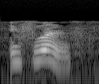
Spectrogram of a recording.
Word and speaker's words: influence: 我们在词根 flu 的前面加上前缀 in，这个 in 是表示在什么什么的里面，然后呢我们再在词根的后面加上名词后缀 ence，组成了这个单词就是 influence， influence，字母组合 ue 读作 ur， influence。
